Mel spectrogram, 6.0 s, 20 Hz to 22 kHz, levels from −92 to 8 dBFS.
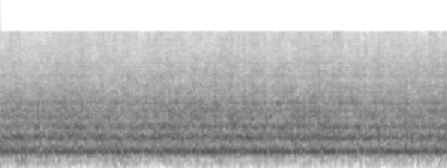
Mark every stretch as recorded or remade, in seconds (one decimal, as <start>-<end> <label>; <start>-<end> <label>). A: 0.0-0.7 remade; 0.7-1.2 recorded; 1.2-6.0 remade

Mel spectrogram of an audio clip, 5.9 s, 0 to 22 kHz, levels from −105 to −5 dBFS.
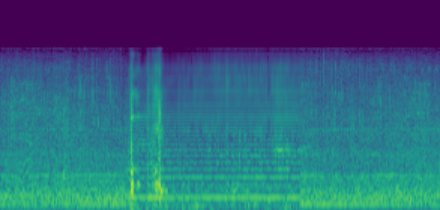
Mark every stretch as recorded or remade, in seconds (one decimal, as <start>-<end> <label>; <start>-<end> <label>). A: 0.0-1.7 recorded; 1.7-4.0 remade; 4.0-5.9 recorded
